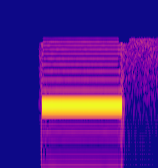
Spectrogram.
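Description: A single steady electronic beep, clean and loud, holding one pitch for about a second before cutting off, the kind of tone that signals recording has begun on a voicemail line.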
